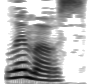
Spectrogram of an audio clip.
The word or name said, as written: limos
